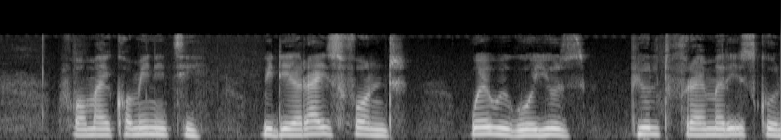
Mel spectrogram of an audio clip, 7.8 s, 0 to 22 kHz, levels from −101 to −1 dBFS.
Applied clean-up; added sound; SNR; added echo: none; none; none; none.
